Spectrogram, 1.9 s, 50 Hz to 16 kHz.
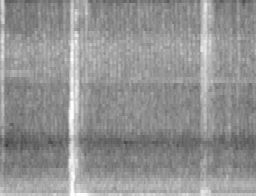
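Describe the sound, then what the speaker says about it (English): The hood of a 2021 Jaguar F-PACE P400 R-Dynamic S pops open with a single sharp, close thunk, followed a second later by a faint second click. "let's pop the hood and take a look underneath"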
